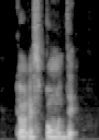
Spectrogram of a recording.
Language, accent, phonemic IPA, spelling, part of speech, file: French, Canada, /kɔ.ʁɛs.pɔ̃.dɛ/, correspondait, verb, LL-Q150 (fra)-correspondait.wav
- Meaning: third-person singular imperfect indicative of correspondre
